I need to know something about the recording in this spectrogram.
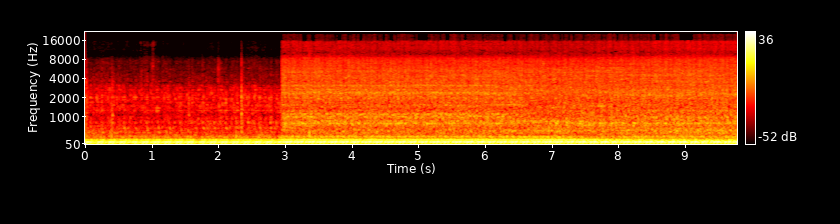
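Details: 2006 Chevrolet Silverado 4.3 V6 with P0305 and P0200 codes and a blinking check engine light. Low rumbling idle with an uneven, loping beat and a recurring stumble as one cylinder drops out. Injector, harness or ECM fault suspected.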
